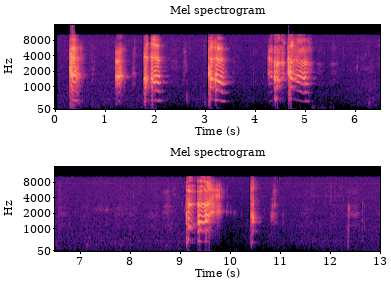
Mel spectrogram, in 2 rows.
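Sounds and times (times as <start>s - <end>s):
baby fake coughing: 0.3s - 0.6s, 1.2s - 2.2s, 3.0s - 3.5s, 4.2s - 5.1s, 9.1s - 11.0s.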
